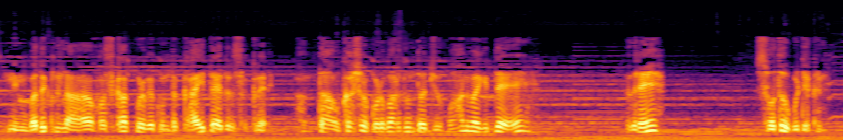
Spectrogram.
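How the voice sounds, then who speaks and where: An actor playing a patient son-in-law in a TV serial, speaking in a soothing, measured way. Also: male voice, mid-range voice, lightly acted. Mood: defeated. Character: patient, steady son-in-law consoling family. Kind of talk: TV serial acting. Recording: tinny lo-fi TV audio with music.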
